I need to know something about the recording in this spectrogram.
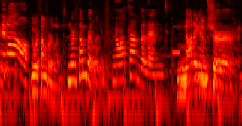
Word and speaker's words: Nottinghamshire: Nottinghamshire. Nottinghamshire. Not in Nottingham. We do say We do. Nottingham. Americans say Nottingham.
